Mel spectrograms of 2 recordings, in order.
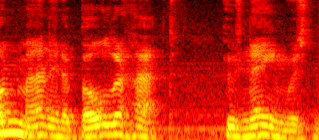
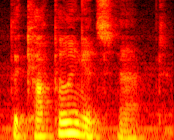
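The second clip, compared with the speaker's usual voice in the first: ordinary delivery, nothing marked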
